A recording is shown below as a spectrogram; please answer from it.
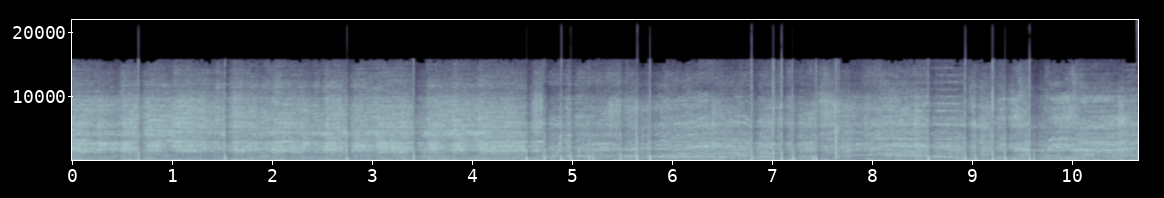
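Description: Fireworks going off in a rapid string of sharp bangs over loud show music, the bangs coming thickest in the second half.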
